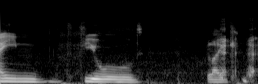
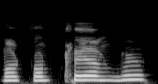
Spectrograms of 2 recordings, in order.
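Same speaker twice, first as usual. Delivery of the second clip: put-on high, slow, louder child voice; mock small boy, pitched up and drawn out; little boy; 8 semitones higher, 5 dB louder, slower than usual. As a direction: echo the kid's line in a stretched high voice. Echoing the little boy scene.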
